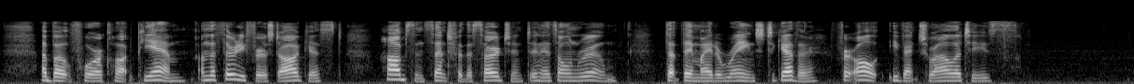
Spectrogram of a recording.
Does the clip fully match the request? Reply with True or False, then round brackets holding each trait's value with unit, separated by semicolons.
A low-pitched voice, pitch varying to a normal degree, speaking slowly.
False (170 Hz; 3.4 semitones; 130 wpm)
